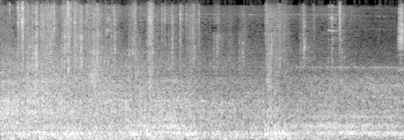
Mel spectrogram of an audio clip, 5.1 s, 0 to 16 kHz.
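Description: Heavy low-pitched rumbling and thudding from a 1998 Lexus LS 400 driving over rough bumps, loud and continuous, with deep clunks rolling through from worn suspension strut rods.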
